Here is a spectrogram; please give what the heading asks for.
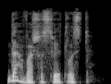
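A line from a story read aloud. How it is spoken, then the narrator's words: Girl's rapid patter. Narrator (Russian): протараторила девушка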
